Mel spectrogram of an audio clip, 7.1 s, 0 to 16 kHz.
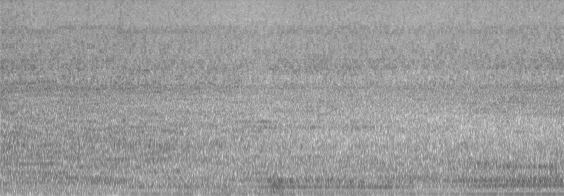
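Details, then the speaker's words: Carbureted 1975 Jaguar XJ12 V12, started on max choke with the choke then backed off one step: low, uneven, lumpy idle with a missing pulse; owner thinks it is down just one cylinder, a big improvement, not yet set up. "we're down just one cylinder. So that's really really an improvement."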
